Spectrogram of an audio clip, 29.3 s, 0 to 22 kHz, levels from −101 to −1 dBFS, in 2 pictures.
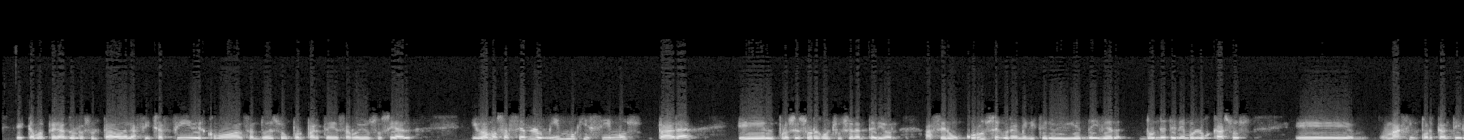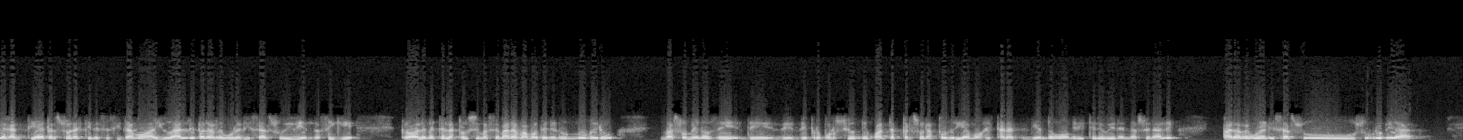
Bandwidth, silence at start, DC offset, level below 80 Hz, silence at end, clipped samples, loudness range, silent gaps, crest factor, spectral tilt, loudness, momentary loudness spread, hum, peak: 4.9 kHz; 0.15 s; under 0.1%; -62 dBFS; 0.5 s; under 0.1%; 2 LU; none; 16 dB; -7 dB/octave; -23 LUFS; 6 LU; none; -6 dBFS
